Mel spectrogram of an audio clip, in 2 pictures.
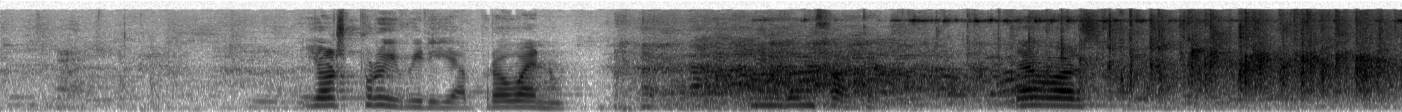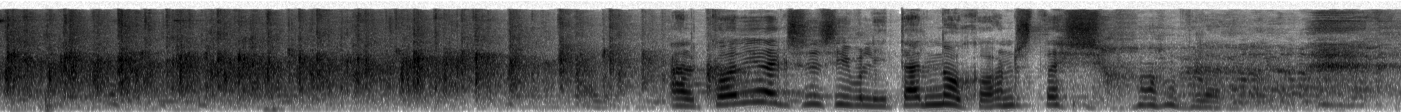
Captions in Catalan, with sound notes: Jo els prohibiria, però bueno, ningú em fa cas [riures] [aplaudiments] Al codi d’accessibilitat no consta això? [riures]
